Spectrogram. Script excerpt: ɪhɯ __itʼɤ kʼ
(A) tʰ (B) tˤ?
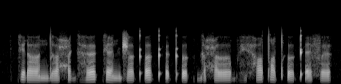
B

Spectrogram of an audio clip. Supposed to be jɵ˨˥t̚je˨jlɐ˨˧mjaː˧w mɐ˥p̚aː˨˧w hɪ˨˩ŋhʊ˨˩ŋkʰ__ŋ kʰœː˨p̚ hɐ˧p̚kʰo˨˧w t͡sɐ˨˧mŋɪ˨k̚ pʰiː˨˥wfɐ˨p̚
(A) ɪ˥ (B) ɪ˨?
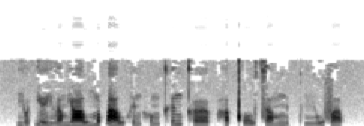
A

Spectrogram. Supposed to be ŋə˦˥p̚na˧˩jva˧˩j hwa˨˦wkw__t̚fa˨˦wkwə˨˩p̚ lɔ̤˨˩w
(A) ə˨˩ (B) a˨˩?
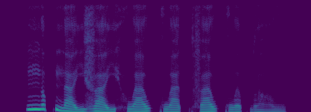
B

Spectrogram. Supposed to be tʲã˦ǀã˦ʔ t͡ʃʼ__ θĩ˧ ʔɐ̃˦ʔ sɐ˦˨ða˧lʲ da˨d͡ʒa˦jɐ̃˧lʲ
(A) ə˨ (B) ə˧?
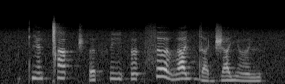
A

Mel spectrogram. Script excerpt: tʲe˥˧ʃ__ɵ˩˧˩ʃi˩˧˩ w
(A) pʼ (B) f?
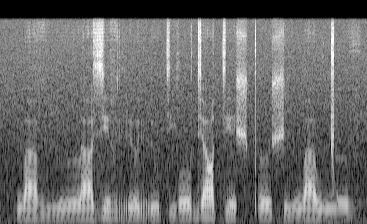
A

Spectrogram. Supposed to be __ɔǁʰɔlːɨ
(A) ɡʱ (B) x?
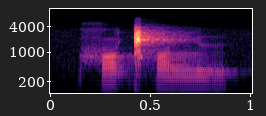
B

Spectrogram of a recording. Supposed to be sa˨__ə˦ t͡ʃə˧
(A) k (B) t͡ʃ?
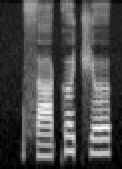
A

